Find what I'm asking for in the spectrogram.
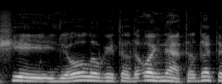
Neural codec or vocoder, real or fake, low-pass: none; real; 14.4 kHz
